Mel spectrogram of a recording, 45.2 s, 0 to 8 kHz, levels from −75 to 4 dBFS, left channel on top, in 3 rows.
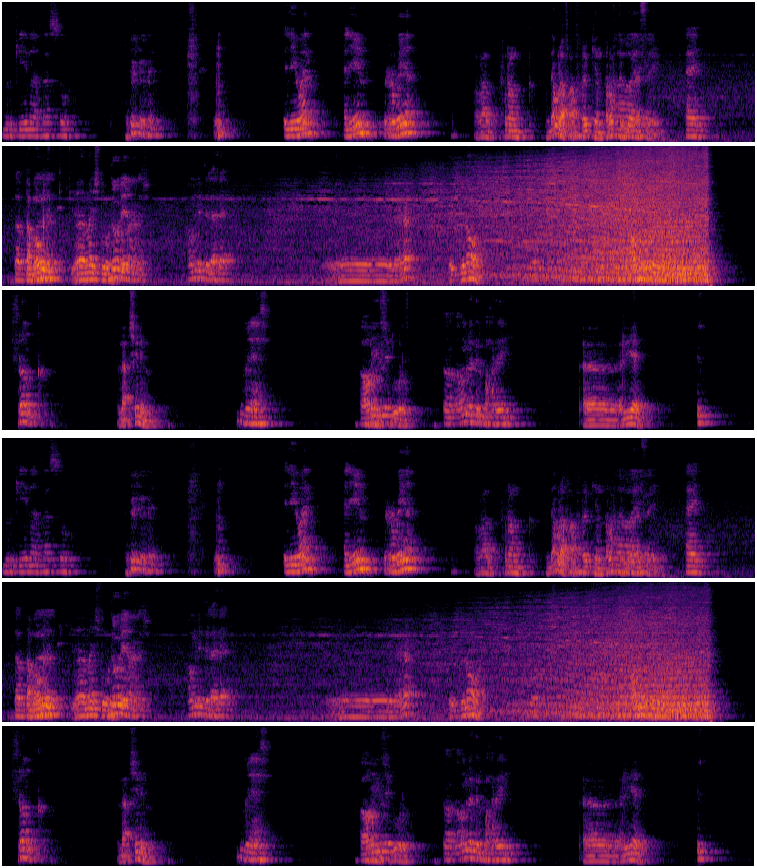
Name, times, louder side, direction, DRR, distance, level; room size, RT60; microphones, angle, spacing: voice 1, 0.0-1.4 2.5-3.1 5.6-6.3 6.8-7.4 7.6-8.3 11.3-11.7 12.2-13.1 13.7-14.0 15.2-16.1 16.5-16.6 17.2-18.0 18.8-19.7 25.5-25.9 26.5-26.9 30.3-31.0 34.8-35.4 37.3-38.0 38.9-40.3 44.0-44.1, equal, ahead, -2 dB, 1.7 m, -30 dB
voice 2, 9.4-10.5 10.9-13.1 15.5-16.1 16.4-17.3 21.5-23.3 24.0-24.7 27.6-28.5 32.4-33.1 37.4-38.2 41.7-43.0, left 3 dB, 90° left, 4 dB, 1.1 m, -29 dB
sound 1, 13.1-13.2 13.5-13.6 17.6-17.7 18.8-19.0 19.6-29.2, left 4 dB, 45° left, 0.5 m, -28 dB
5.9 x 5.3 x 3.8 m, 0.84 s
head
